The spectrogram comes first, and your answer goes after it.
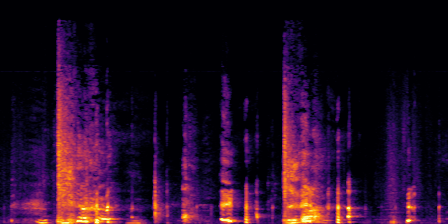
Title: cant stop sneezing! hahahaha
